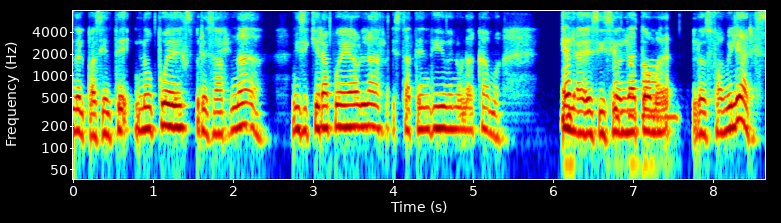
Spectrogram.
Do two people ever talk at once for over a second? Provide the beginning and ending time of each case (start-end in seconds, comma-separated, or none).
6.1-7.6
